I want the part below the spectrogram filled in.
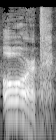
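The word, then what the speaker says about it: or (אור): It is the word pronounced or, and it literally means to shine like the break of day.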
